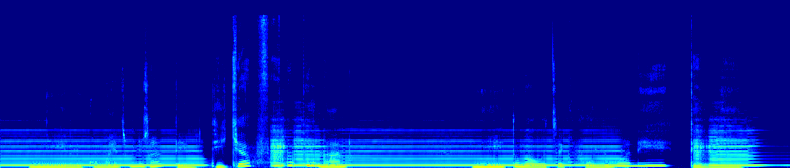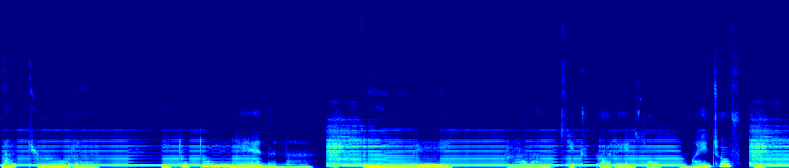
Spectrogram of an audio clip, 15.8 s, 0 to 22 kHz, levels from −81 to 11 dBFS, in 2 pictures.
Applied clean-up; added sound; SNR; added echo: neural mask model RNNoise.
